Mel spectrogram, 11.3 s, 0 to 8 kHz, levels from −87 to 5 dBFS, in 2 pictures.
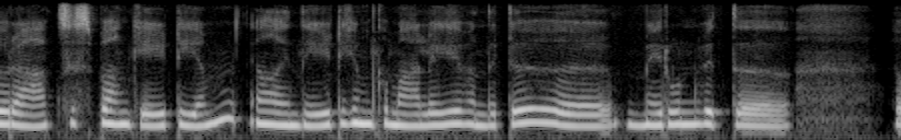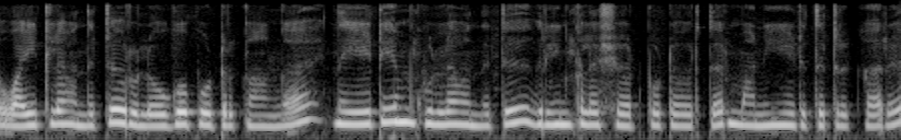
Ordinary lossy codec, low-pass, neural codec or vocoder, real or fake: none; 7.2 kHz; none; real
